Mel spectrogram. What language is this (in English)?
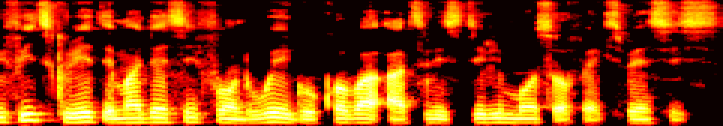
Nigerian Pidgin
